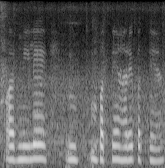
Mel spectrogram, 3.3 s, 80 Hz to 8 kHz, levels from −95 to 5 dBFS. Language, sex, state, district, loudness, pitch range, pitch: Hindi, female, Bihar, West Champaran, -19 LUFS, 230-235 Hz, 235 Hz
